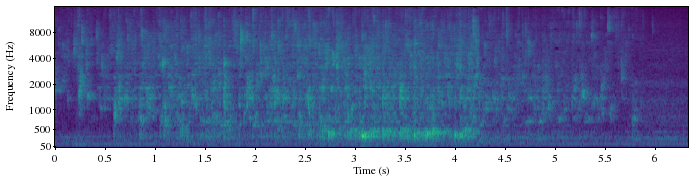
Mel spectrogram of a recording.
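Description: A steady stream of running water splashing, tapering off near the end.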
